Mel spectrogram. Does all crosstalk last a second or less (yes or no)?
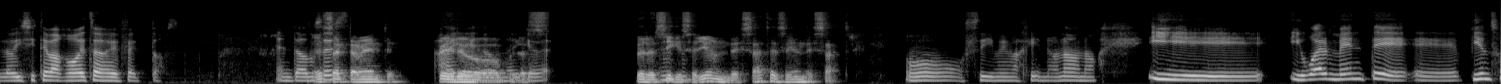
no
